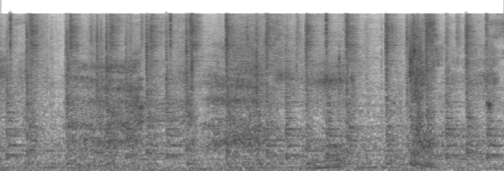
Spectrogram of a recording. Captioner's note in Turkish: Şaman mırıldanıyor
